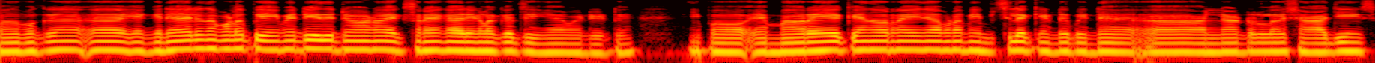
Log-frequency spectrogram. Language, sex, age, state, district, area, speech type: Malayalam, male, 45-60, Kerala, Kozhikode, urban, spontaneous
